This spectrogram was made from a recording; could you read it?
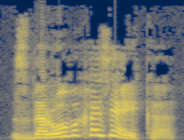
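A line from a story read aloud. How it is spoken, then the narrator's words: Hailing call. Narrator (Russian): окрикнул он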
